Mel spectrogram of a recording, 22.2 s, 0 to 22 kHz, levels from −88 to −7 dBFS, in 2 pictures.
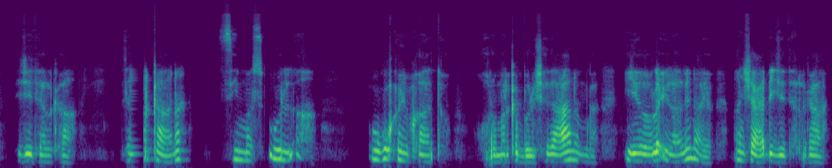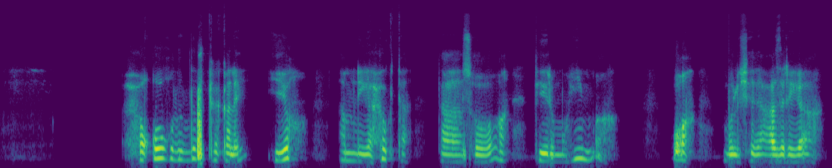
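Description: From 1.75 to 1.94 s there is a gap of about 160 ms, likely a long network dropout. A fading buzz covers the missing sound. At 1.91 s one 20 ms frame is a lost packet rebuilt from error correction. It sounds rougher and noisier than its surroundings. From 2.53 to 2.74 s another likely long network dropout removes about 180 ms. A brief buzz decays into about 150 ms of silence, and the audio resumes at "si masuul".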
